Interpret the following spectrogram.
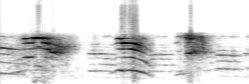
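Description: A little girl's high-pitched squeals and laughter in three short bursts, the pitch sliding down within each, the loudest a little past a second in.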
